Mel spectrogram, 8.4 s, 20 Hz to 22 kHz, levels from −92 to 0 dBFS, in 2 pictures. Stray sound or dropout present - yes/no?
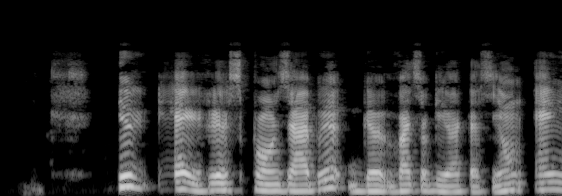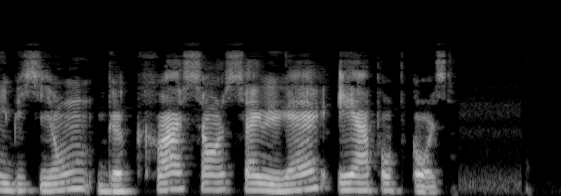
no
